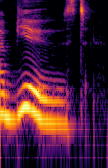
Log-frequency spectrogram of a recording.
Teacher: E aqui a gente ouve só um Dzinho mesmo, bem de leve, fechando aí esse som · Porque a gente tem o S direto pro D. Esse E de abused não é pronunciado.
